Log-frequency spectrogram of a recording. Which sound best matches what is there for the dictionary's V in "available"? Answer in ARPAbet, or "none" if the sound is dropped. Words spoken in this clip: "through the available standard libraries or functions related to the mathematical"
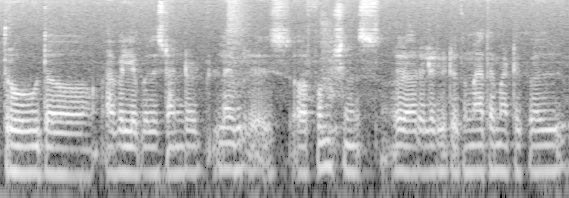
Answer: V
